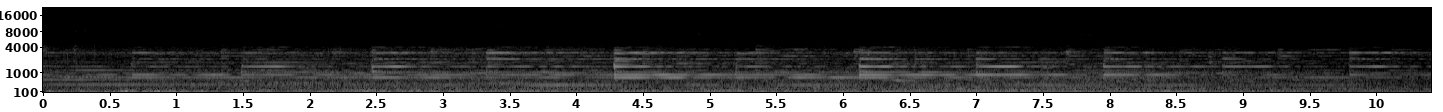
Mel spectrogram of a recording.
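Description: The Loreta carillon in Prague playing a slow melody, one bell note struck after another, each ringing on into the next.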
